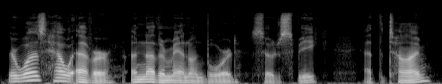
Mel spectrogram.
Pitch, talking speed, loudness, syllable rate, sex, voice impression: 105 Hz, 175 wpm, -18 LUFS, 4.9 syllables/s, male, masculine, slightly young, slightly adult-like, slightly thick, slightly tensed, slightly powerful, bright, slightly hard, clear, fluent, very cool, intellectual, very refreshing, very sincere, very calm, very mature, friendly, very reassuring, slightly unique, slightly elegant, very wild, slightly sweet, slightly lively, very kind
